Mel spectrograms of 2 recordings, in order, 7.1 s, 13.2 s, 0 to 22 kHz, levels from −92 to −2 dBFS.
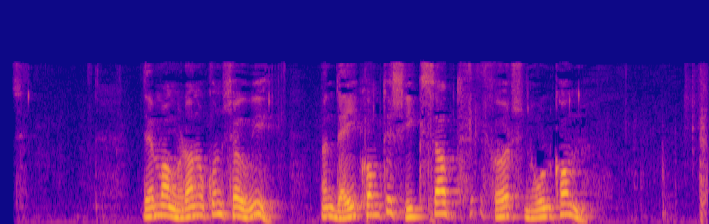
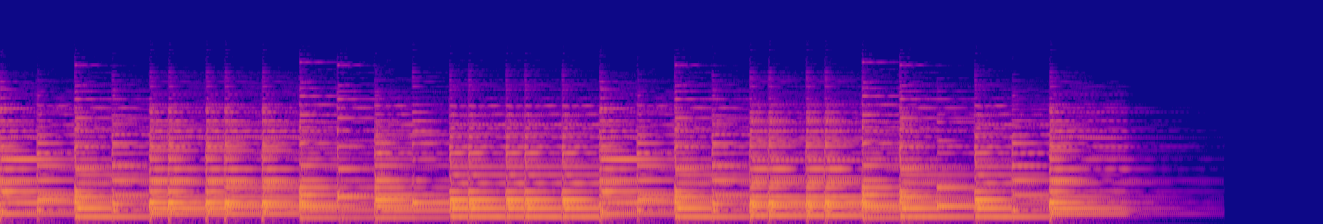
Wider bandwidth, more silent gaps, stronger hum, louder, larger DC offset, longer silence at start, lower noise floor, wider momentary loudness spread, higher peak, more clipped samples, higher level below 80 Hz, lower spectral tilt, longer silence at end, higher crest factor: about the same, 7.2 kHz vs 7.4 kHz; neither; neither; first, -23 LUFS vs -29 LUFS; neither; first, 1.45 s vs 0 s; second, -59 dBFS vs -63 dBFS; first, 10 LU vs 5 LU; first, -8 dBFS vs -16 dBFS; neither; first, -50 dBFS vs -60 dBFS; about the same, -8.5 dB/octave vs -7.5 dB/octave; second, 0 s vs 1.75 s; about the same, 16 dB vs 14 dB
